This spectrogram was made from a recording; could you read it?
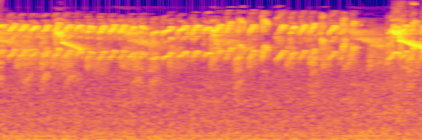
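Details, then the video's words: High, rapid twittering of white-eyes, played as a lure for trapping birds, carried on continuously with a thin falling whistle at the start and another at the end. "SUARA PIKAT BURUNG PLECI"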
